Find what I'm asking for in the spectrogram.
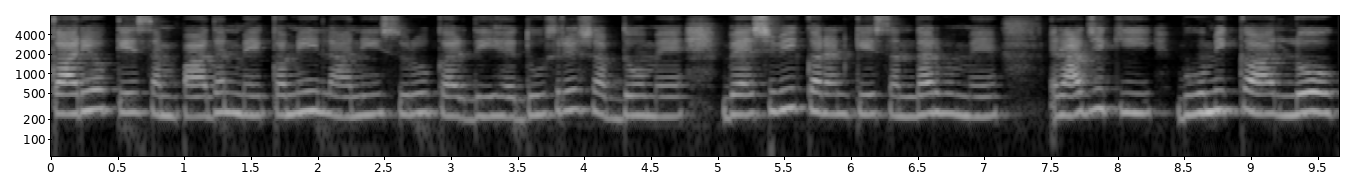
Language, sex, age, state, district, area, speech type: Hindi, female, 18-30, Madhya Pradesh, Gwalior, urban, spontaneous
